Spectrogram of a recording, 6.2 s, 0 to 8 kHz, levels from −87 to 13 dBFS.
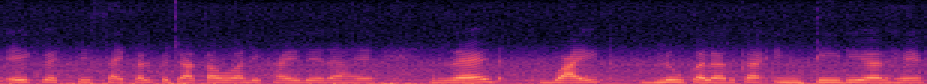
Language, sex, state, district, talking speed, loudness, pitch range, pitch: Hindi, female, Bihar, Sitamarhi, 165 wpm, -17 LUFS, 205-225 Hz, 210 Hz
